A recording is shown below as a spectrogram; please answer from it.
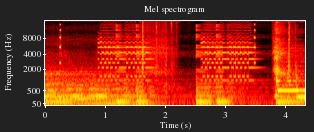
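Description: Mobile phone ringtone ringing in repeated bursts about a second long, with short gaps between, over background film music.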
